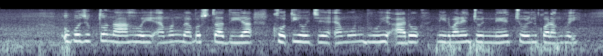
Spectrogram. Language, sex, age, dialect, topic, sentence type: Bengali, female, <18, Rajbangshi, agriculture, statement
